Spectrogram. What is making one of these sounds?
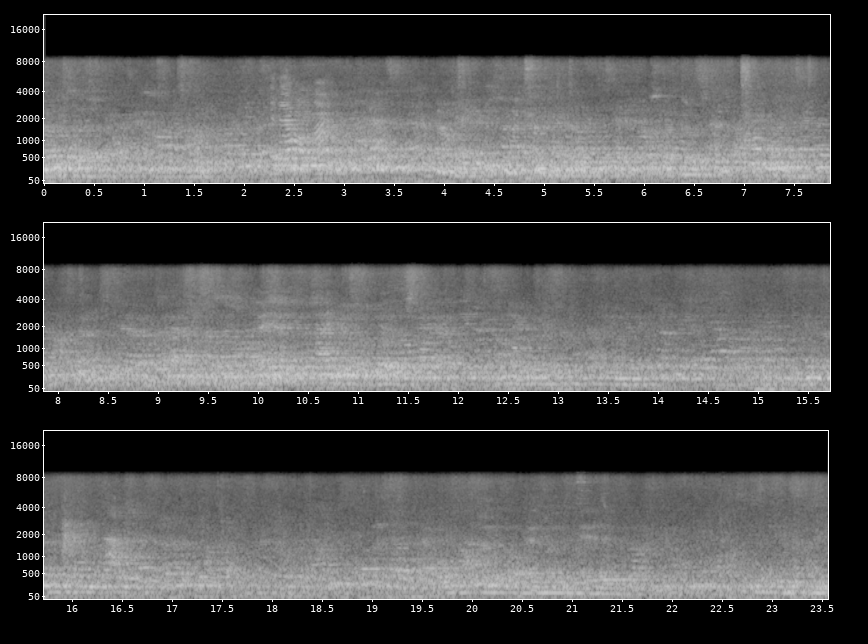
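A crowd of people murmur and chatter in a large echoing hall.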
